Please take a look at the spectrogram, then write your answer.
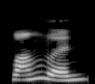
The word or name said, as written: Wang Lun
